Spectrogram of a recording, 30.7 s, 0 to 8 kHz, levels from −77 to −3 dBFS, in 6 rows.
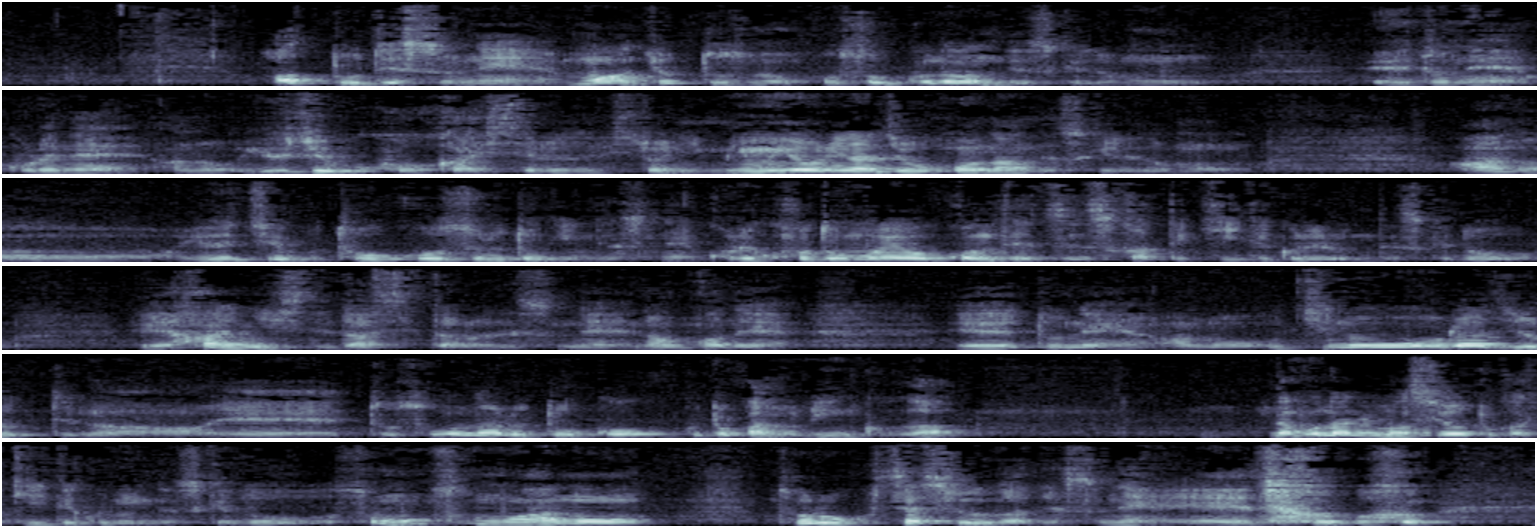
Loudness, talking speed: -26 LUFS, 385 characters per minute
